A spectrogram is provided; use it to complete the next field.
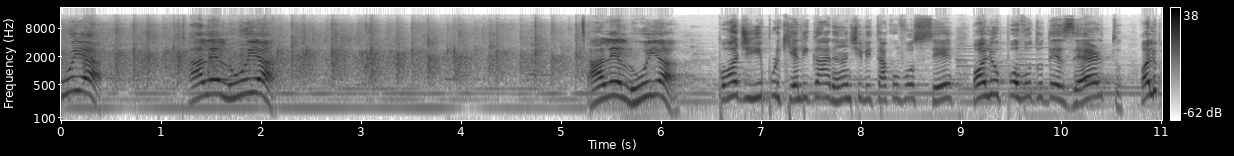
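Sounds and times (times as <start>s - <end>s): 
audience applause: 0.0s - 5.3s
speech: 0.3s - 0.6s, 1.3s - 2.3s, 5.3s - 11.0s.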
